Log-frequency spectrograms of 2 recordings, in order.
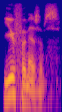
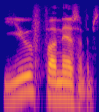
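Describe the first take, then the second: First: Euphemisms said at natural speed, one smooth word; faster. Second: Euphemisms drawn out very slowly, each syllable apart. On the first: Teacher repeats the word faster for students. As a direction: run euphemisms together quickly. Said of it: "let's say it a little bit faster". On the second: Teacher models the word slowly for the class. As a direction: break euphemisms into slow even beats. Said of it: "like an F". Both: Shown as a demonstration.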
